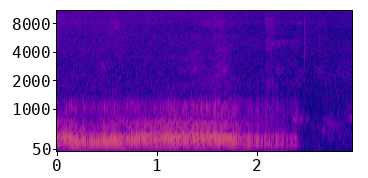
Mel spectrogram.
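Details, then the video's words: Pet cat giving a steady, low, throaty rumble that holds evenly for over two seconds, then fades out and stops, leaving near silence in a small room. "My cat making sounds"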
